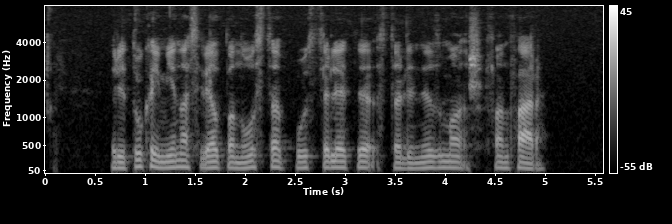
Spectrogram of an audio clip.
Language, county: Lithuanian, Kaunas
